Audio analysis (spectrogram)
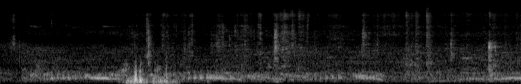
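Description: A black pigeon coos softly in a loft, one low throaty coo standing out near the start amid faint chirps, light rustling and soft background murmur.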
